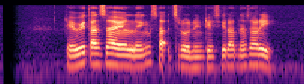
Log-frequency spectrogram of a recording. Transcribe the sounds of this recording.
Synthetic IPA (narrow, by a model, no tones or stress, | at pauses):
ɖ̥ɛ̤wit̪ansaelɪŋsa̰ʔd̥ʒ̥ɾonɪŋɖ̪̥e̤siɾat̪̚nasaɾi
